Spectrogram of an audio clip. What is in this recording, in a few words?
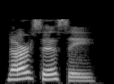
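"narcissi", British English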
